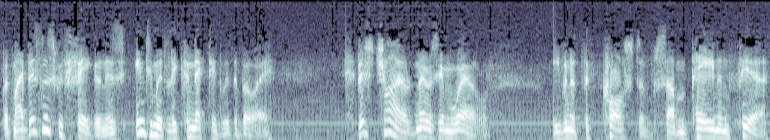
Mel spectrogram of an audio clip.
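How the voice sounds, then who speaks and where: An actor playing a respectable gentleman in a radio play, formal, earnest and insistent. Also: lowish voice, sing-song, a little slow, dull audio, a little hiss or hum, full character voice. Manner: formal, urgent.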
